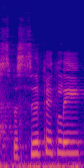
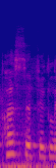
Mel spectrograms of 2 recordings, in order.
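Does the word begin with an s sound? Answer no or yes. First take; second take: yes; no. First: The word begins with an s sound. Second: The word begins with a p sound, no s. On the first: The speaker calls it right. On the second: The speaker calls it wrong.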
